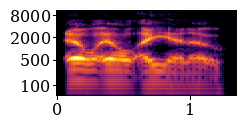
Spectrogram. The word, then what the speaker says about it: Llano: I think I'm pronouncing that right. It's Llano.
